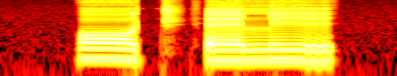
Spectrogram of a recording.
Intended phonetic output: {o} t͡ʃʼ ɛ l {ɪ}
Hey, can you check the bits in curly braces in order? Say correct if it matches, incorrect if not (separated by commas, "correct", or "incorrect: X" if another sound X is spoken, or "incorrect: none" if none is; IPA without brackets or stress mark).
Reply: incorrect: ɔ, correct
